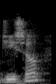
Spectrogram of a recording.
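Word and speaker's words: Jisho: Jiso en japonés significa diccionario, se escribe J-I-S-H-O, Jiso.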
